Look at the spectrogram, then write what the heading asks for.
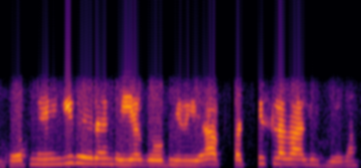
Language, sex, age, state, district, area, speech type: Hindi, female, 45-60, Madhya Pradesh, Bhopal, urban, conversation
